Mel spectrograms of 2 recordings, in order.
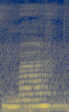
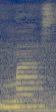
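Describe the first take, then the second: First: The word ends with an r sound. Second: The word ends with an s sound.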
